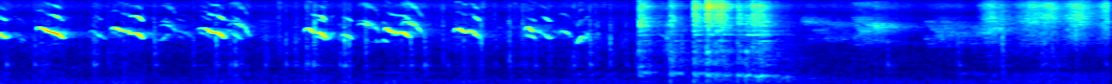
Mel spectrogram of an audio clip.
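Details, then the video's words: Chicks peep in loud, evenly spaced, high descending notes for three seconds, followed by a clatter like dishes and rustling noise. "Baby "Chicks Chirping" Sound"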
